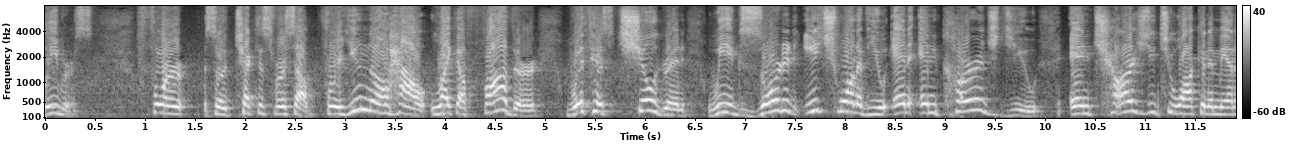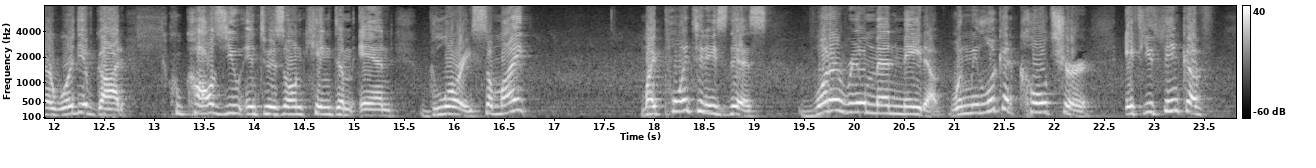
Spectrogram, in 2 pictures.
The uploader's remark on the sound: This is a sermon I preached at my church based on 1 Thessalonians 2:8-22.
